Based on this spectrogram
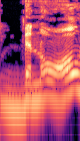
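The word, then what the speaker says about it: Binnall: seven this is jesse benall jesse benall is on lou dobbs tonight last night he is um or it's vital i'm sorry i got a pronouncer here looks like vinyl he is uh trump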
